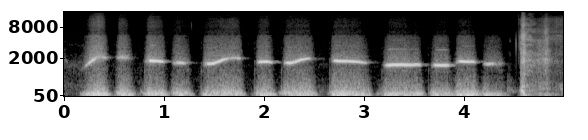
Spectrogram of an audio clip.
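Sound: person whistling a tune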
